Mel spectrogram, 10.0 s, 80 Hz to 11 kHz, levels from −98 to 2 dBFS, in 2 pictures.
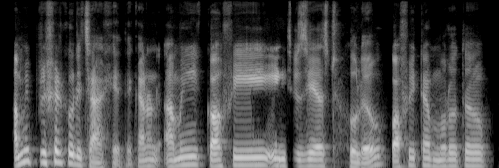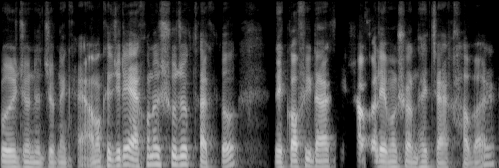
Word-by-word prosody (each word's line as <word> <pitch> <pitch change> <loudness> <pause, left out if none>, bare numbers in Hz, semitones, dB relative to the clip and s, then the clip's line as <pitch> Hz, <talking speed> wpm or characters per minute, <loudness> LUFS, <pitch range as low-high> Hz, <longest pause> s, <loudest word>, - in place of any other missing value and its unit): আমি 195 - +3
প্রেফার 195 +1 +2
করি 160 -5 +3
চা - - +5
খেতে। - - -8
কারণ 115 +3 -1 0.2
আমি 135 +5 +1 0.3
কফি 120 +4 +3 0.4
enthusiast 125 -1 -1
হলেও 95 +1 +2 0.2
কফি 110 +6 +1
টা 140 - 0
মূলত 125 0 -3 0.3
প্রয়োজনের 105 -3 0
জন্যে 100 0 -3
খাই। - - -7
আমাকে 110 +4 -2
যদি 140 +3 +3
এখনো 160 0 0
সুযোগ 160 -1 +3
থাকত, - - 0 0.5
যে 105 - +3
কফি 115 +2 +4
না 110 - +5
খেয়ে - - -31
সকালে - - +3
এবং 105 +1 -1
সন্ধ্যায় 105 0 -1
চা 95 - +2
খাবার 100 +2 -4
120 Hz, 180 wpm, -25 LUFS, 105-140 Hz, 0.5 s, চা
